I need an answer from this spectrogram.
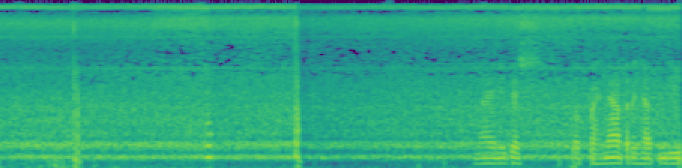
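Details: Newly relocated Asian honey bee (Apis cerana) colony returning into the hive makes a dense, continuous buzzing hum; a man begins speaking over the drone in the final two seconds.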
